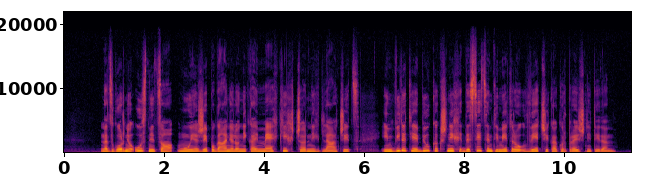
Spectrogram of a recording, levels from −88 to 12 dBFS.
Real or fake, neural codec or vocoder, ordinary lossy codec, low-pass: real; none; none; 19.8 kHz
